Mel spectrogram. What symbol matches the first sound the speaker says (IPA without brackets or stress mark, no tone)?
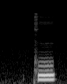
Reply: k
